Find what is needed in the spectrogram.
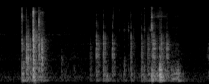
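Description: Hard plastic clicks and knocks as a lamp is worked out of its white plastic lampholder and the pieces are set down on a wooden bench: one sharp click, then a quick run of smaller clicks.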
